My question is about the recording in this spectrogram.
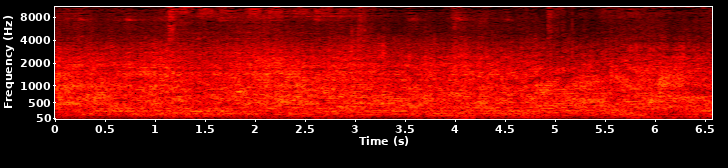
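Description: F-22 Raptor's twin Pratt & Whitney F119 turbofans: steady jet noise from the fighter flying high and far off, holding an even level throughout.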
